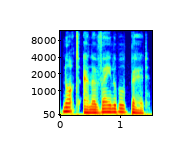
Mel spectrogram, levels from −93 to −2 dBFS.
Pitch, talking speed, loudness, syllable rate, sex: 125 Hz, 155 wpm, -15 LUFS, 5.1 syllables/s, male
